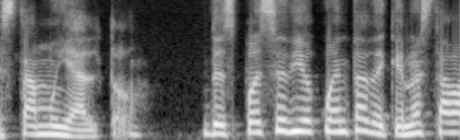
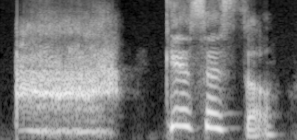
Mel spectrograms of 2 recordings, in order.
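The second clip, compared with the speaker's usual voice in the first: high-pitched startled yelp; sudden cry; 6 semitones higher, slower than usual. A narrator's reading. Gamer as the lights go out, sudden startled cry. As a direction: cry out high, without much volume. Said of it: "De pronto gritó".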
